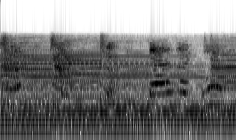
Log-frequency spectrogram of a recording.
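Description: Electric guitar strumming sustained chords, restruck about every half second.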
